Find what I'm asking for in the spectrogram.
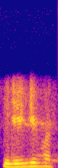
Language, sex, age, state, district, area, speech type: Urdu, male, 18-30, Uttar Pradesh, Saharanpur, urban, conversation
